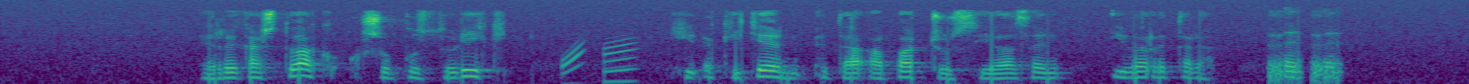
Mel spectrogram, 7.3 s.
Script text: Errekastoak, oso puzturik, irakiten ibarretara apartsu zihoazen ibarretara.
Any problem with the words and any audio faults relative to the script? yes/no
yes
